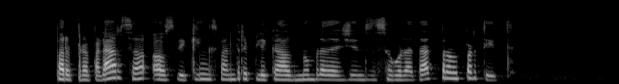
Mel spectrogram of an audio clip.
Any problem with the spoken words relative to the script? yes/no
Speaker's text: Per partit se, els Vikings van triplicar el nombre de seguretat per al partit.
yes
